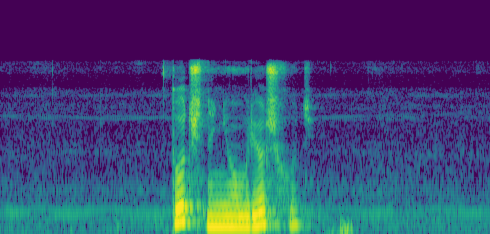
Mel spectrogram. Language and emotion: Russian, sad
